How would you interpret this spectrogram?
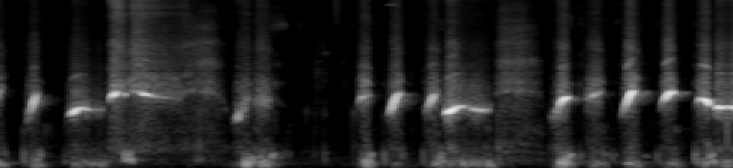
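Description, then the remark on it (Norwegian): A hospital employee changing in the locker room in the evening after floor work whistles a quick, bouncy tune in short chirping notes, clear, with brief pauses between phrases and faint low rustling underneath. “Og det noe med den plystringen etter gulvarbeid, som jeg føler ekstremt internasjonal.”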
